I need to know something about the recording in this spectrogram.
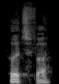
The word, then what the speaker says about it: chutzpah: I think everybody has enough, chutzpah.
